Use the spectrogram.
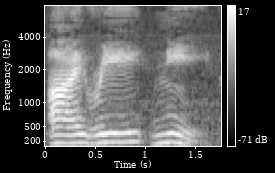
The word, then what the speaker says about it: Irene: british and american theater she pronounced her name given name with three syllables i re knee worth made her broadway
